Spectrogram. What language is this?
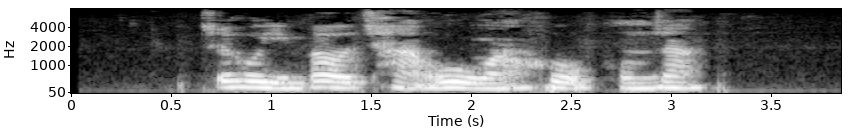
Chinese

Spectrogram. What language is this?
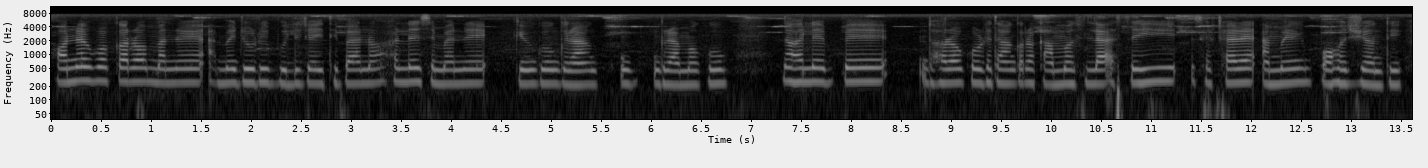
Odia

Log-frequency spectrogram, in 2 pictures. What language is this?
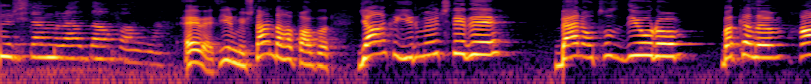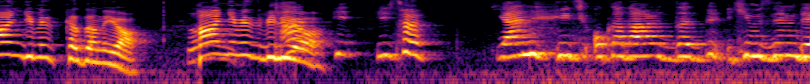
Turkish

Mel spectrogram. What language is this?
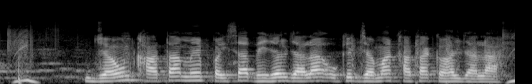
Bhojpuri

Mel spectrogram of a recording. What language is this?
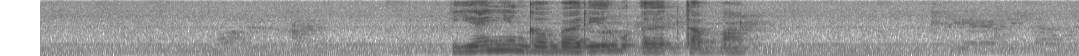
Russian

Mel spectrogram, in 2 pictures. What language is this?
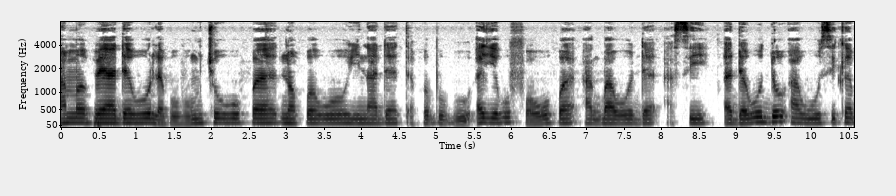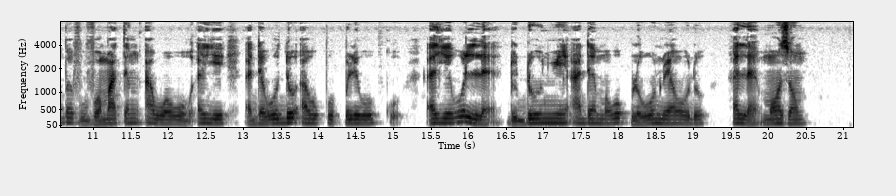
Ewe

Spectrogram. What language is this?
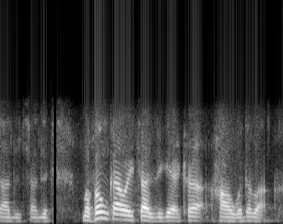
Manipuri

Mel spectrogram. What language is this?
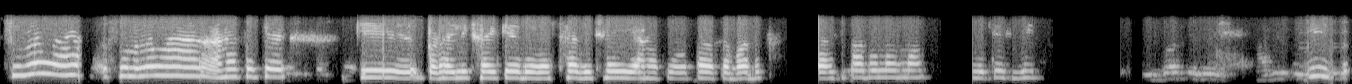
Maithili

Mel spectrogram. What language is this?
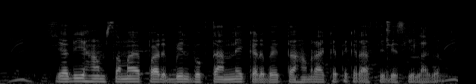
Maithili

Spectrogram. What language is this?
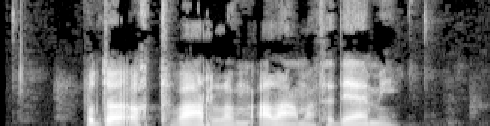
Turkmen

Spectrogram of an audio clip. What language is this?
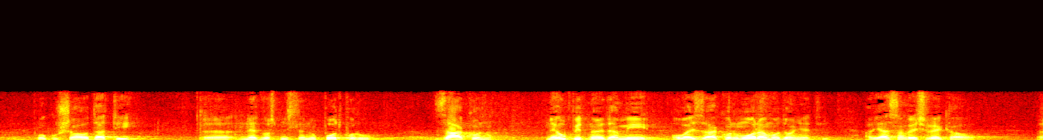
Croatian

